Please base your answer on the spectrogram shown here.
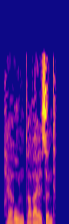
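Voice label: "herunterreißend", German; adjectives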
